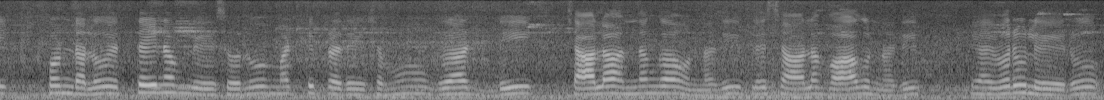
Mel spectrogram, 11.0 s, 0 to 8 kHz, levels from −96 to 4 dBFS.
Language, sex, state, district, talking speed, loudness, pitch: Telugu, male, Andhra Pradesh, Krishna, 80 wpm, -29 LUFS, 180 Hz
